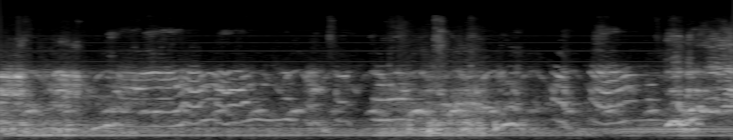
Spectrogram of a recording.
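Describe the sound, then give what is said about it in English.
A Labrador whimpers in a steady stream of high, wavering whines that rise and dip in pitch, continuing for several seconds with only brief breaks. “There's the lab.”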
